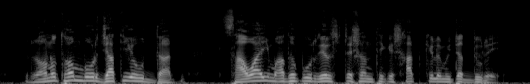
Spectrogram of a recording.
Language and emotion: Bengali, neutral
